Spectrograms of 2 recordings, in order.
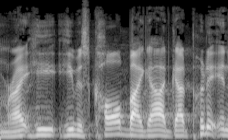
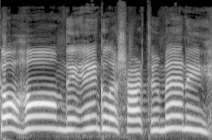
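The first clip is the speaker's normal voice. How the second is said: very high, feeble, shrill, wimpy little voice; 13 semitones higher, 6 dB louder than usual. Retelling the Braveheart scene, quoting the nobleman: imitating a wimpy guy. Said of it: "that little wimpy guy's like".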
